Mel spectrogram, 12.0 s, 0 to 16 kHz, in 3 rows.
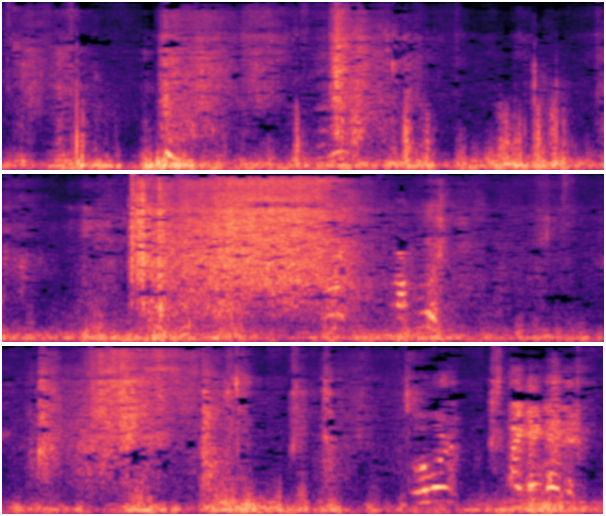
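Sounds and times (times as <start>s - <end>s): water splashing and sloshing: 0.0s - 12.0s.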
